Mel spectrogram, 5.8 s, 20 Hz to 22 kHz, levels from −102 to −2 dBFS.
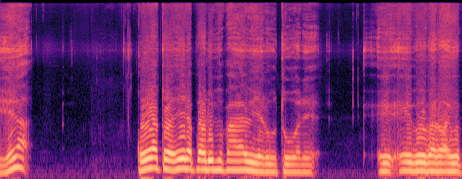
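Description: No technical fault can be heard anywhere in this recording of speech, which carries through without any break, distortion or other disruption to the signal.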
